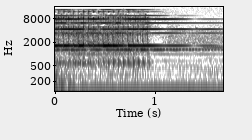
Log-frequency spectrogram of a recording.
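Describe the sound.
Telephone ringing with an incoming call: one short burst of trilling bell rings that stops just before the midpoint, its tone fading away over a steady low hum.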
